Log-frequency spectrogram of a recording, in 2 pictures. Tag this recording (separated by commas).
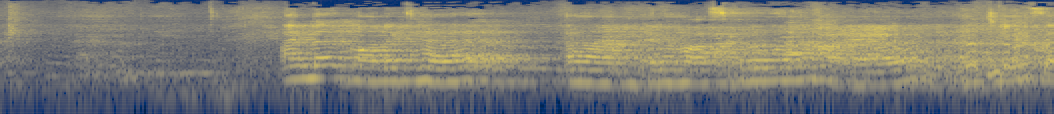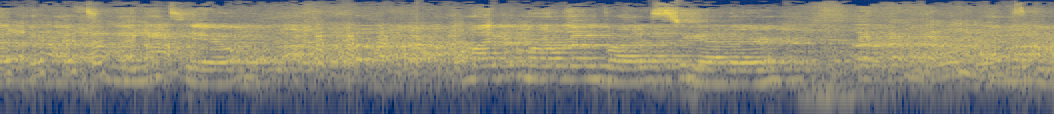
Narration, Speech, woman speaking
